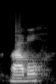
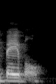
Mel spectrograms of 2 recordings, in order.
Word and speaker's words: Babel: which I love about everyone is really confused how to pronounce it when like if they pronounce it both ways in the book it's pretty funny that way Babble because they're babblers but they go to Babel but it's definitely Babel so yeah I am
